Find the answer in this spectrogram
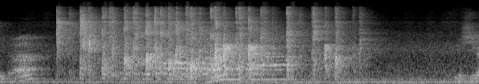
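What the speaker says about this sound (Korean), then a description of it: "같이 박수하고 가겠습니다" A crowd at a graduation worship service claps in a sustained burst of applause that starts after a brief pause, rolls on for several seconds, then tapers off, with a voice heard over it.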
